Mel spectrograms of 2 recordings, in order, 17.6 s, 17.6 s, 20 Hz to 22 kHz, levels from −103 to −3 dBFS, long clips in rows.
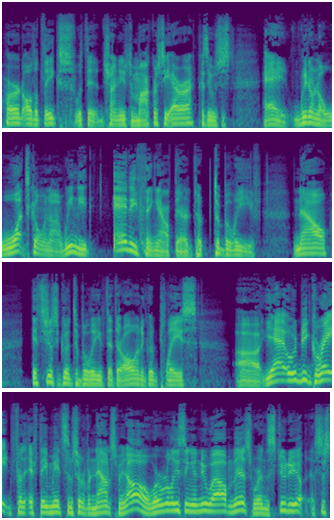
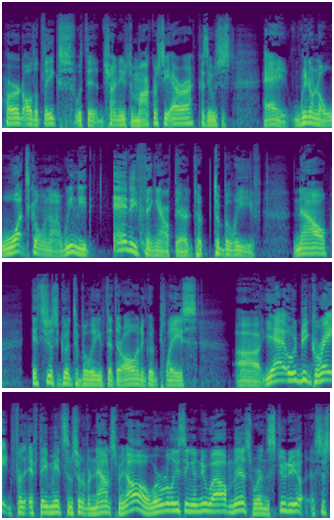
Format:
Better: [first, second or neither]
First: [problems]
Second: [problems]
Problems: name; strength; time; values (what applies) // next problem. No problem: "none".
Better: neither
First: none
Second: none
